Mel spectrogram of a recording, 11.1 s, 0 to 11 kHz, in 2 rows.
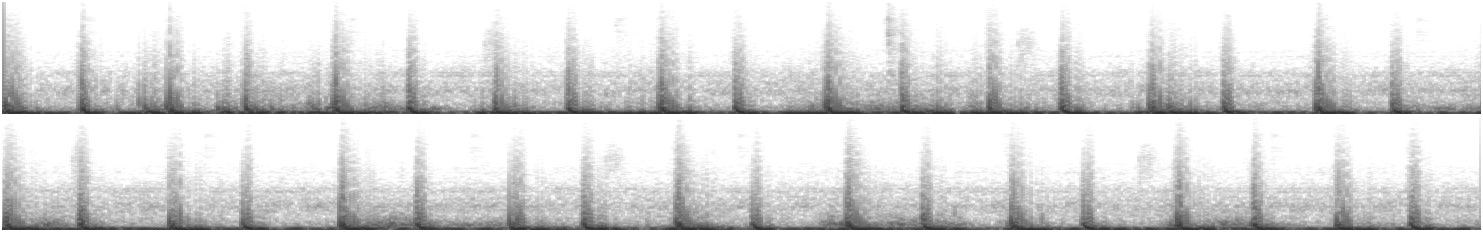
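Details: ASMR recording of a heartbeat sound: rapid, steady low thumps in paired beats at about 100 per minute, with a faint hum behind; heartbeat.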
